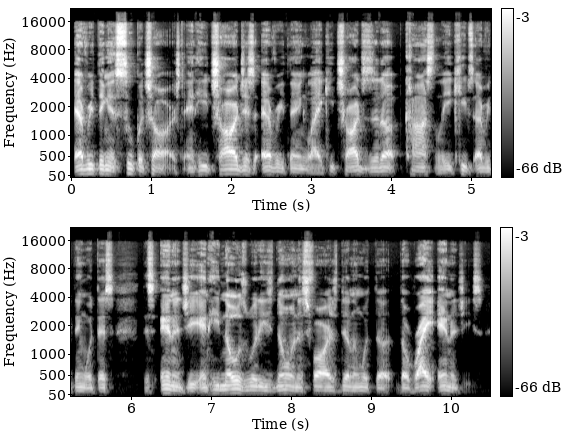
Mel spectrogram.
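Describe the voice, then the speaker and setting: A man's voice: extremely low pitch, brisk, a bit bright. A man talking casually and informally as the host of an online livestream, rambling and colloquial as he addresses his listeners.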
